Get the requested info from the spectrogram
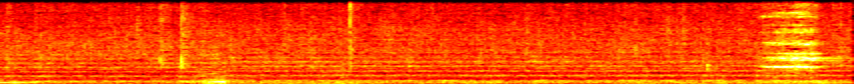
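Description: Faint, steady sizzling of food frying in a pan on a wood-fired mud stove, with a few small clicks and a short ringing clink near the end.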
